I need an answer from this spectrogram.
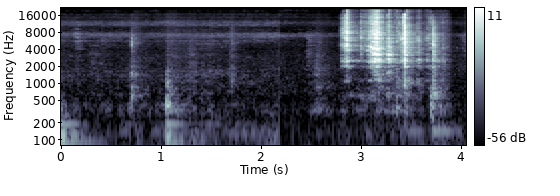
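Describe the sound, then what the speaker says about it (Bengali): A tawa griddle pan set down on a gas stove: scattered clanks and scrapes early on, then a louder burst of metallic rattling and ringing near the end. "তাওয়া বসিয়ে দেব।"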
